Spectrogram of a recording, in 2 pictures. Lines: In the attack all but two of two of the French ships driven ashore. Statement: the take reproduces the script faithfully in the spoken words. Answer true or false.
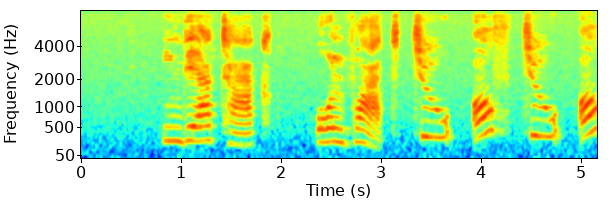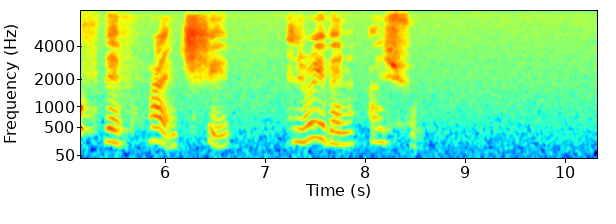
true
